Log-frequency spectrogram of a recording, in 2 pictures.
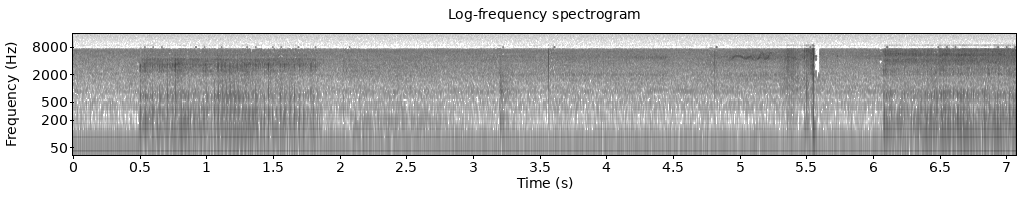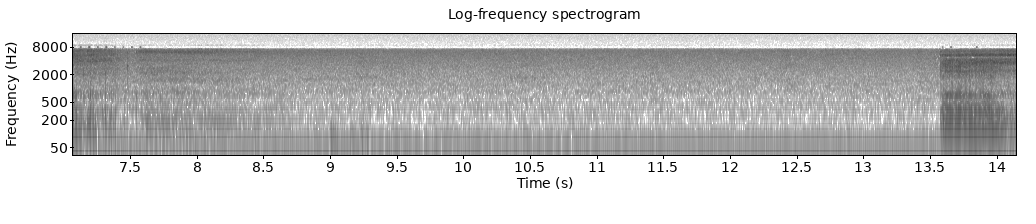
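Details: Two rough, rattling snores from a sleeping 5-month-old bulldog puppy, quiet room noise between; ordinary dog snoring.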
